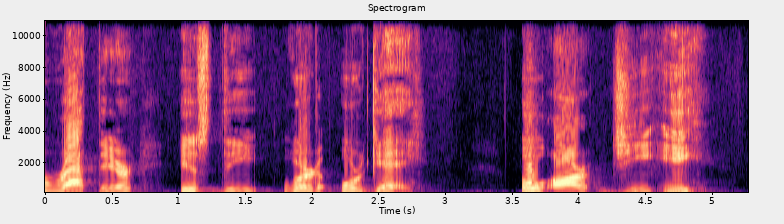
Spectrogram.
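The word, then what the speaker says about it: ὀργή: The Greek word for wrath there is the word orge, O-R-G-E.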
